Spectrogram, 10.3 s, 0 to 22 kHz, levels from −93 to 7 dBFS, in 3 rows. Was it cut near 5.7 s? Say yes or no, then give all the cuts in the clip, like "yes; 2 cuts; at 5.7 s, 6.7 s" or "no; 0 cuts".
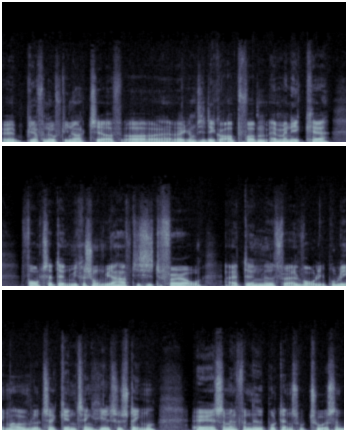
yes; 1 cut; at 5.7 s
